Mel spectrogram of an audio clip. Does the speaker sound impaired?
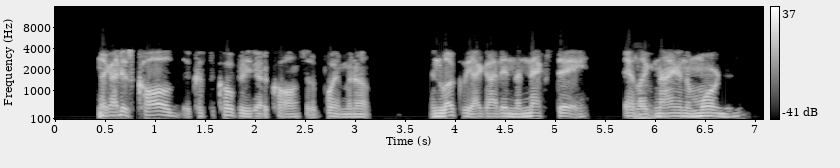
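No.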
